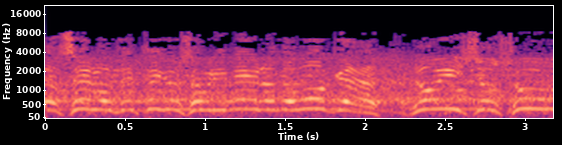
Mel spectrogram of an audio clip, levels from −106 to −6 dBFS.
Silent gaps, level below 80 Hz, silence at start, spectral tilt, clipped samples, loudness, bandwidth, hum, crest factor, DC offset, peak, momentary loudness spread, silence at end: none; -60 dBFS; 0 s; -3.5 dB/octave; under 0.1%; -25 LUFS; 8.8 kHz; none; 16 dB; under 0.1%; -10 dBFS; 3 LU; 0 s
